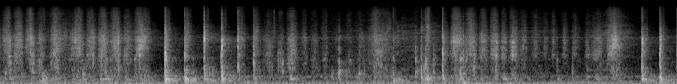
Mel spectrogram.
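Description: Fingertips rub polish over the toe and vamp of a black leather dress shoe, worn on a foot and resting on a wooden stand. Steady, bright scratchy rubbing is heard, broken by short, sharp squeaks and taps that die away almost instantly.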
